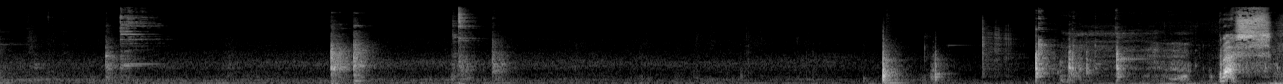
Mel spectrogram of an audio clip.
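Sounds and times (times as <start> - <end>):
glassware clinking as martini drinks with ice are prepared: 1.1 - 1.7, 9.5 - 12.1
speech: 12.2 - 12.8.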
